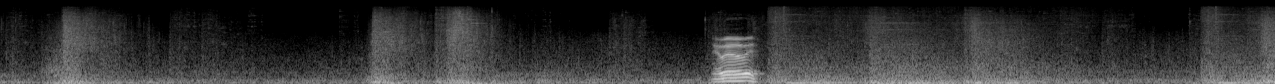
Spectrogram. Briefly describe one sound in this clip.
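A sword swings and whooshes through the air.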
